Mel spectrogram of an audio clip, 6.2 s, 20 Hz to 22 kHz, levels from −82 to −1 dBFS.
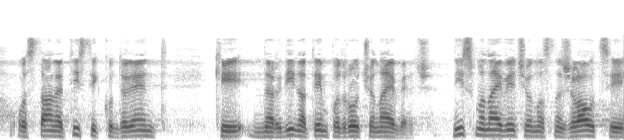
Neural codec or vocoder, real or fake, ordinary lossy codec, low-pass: none; real; none; 7.2 kHz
